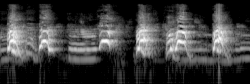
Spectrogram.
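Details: Two collies barking at each other: six sharp, harmonic-rich barks in just over three seconds, several about half a second apart, with a steady whine-like tone running between them.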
